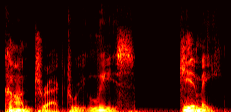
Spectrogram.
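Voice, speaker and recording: A man voicing a thick-tongued playwright turned savage caveman, halting and grunting out few words. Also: rumbling low, wildly swooping pitch, vocal fry, slightly rough, no room sound, dull audio, full character voice. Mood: halting effort.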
